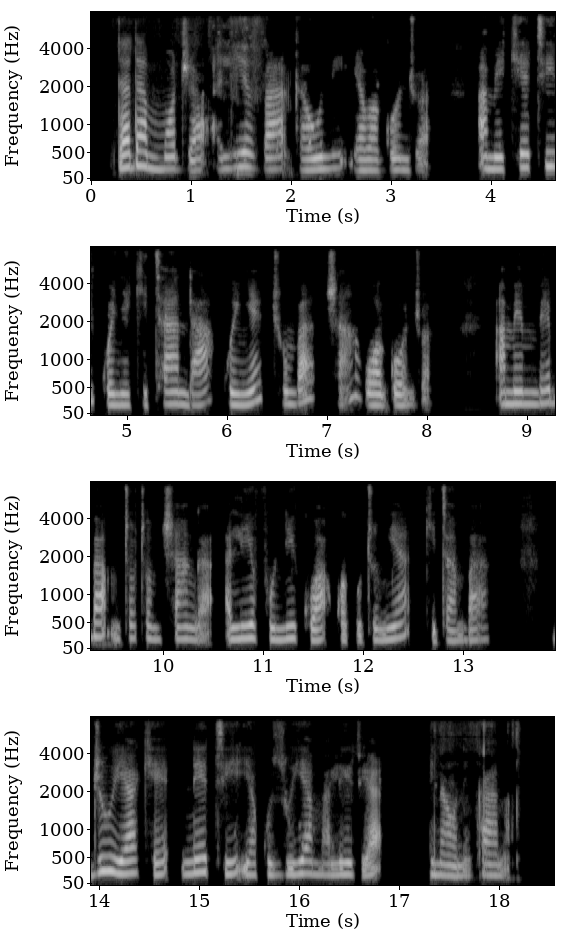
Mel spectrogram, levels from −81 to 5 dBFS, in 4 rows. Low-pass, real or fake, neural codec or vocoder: 7.2 kHz; real; none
